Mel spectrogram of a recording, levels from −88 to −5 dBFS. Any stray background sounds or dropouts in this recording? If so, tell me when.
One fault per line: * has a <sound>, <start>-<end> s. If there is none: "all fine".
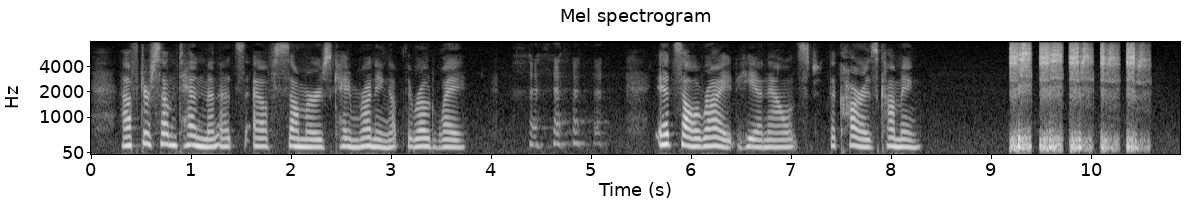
* has a laugh, 4.2-5.2 s
* has a laugh, 9.2-10.6 s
